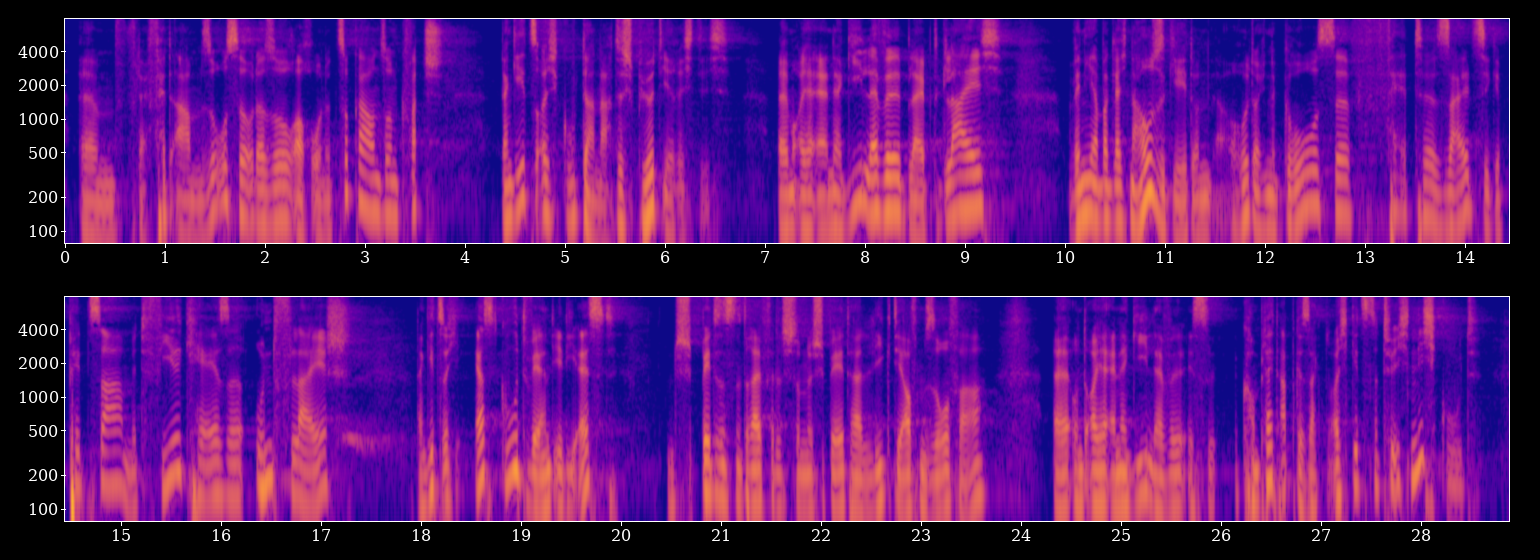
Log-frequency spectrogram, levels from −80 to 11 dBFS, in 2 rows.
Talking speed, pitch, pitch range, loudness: 170 wpm, 120 Hz, 105-150 Hz, -23 LUFS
